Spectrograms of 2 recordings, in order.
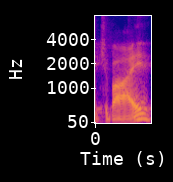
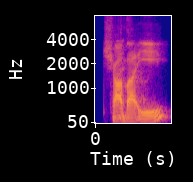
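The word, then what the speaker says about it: Csabai: Now that I've learned how to say his name, because I used to say Chabai, but I had a Hungarian patient who told me it's Chabai, so Abel Chabai.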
